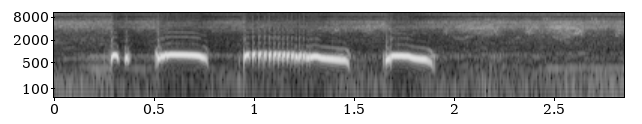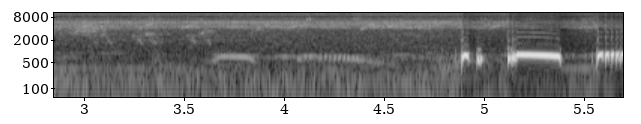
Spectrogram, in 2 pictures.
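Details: Spotted dove cooing, clean recording meant for luring birds. Repeated phrases of short hoots and longer falling coos, loud and close, with soft background bird notes between phrases.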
